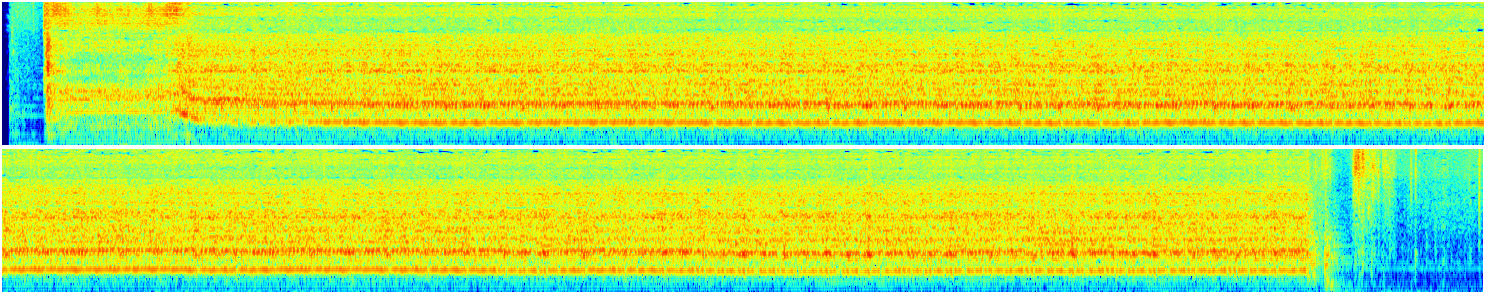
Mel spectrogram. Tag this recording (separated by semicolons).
actuator; electric; jack; lift; load; motor; strain; winch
